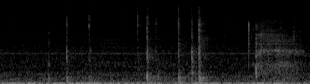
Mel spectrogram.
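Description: A PowerShell command being typed on a computer keyboard: a quick run of light, irregular key clicks close by, alone against a faint background hum.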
